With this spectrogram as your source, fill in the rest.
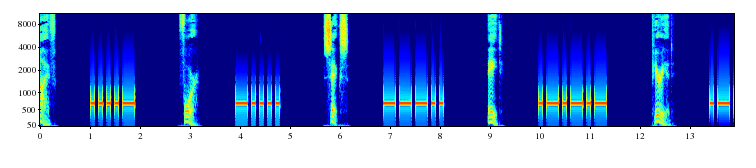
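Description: A telegraph key taps out Morse code in short and long steady beeps.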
